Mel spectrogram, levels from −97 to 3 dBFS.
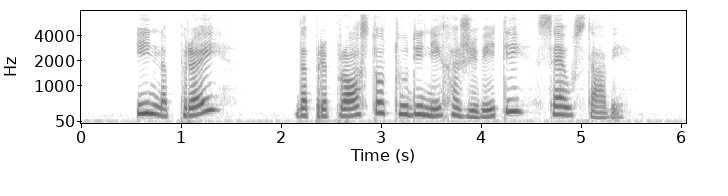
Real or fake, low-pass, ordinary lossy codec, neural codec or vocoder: real; 7.2 kHz; none; none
